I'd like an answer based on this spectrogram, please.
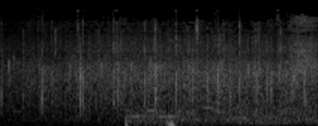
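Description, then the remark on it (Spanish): A crowd applauding steadily outdoors around the Basilica, greeting the Macarena brotherhood's decision not to go out in procession, a dense wash of many hands clapping, with a brief low rumble partway through. “Hace tan solo unos minutos hemos conocido la decisión que tomaba la Macarena y que era recibida entre aplausos aquí en los alrededores de la Basílica.”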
